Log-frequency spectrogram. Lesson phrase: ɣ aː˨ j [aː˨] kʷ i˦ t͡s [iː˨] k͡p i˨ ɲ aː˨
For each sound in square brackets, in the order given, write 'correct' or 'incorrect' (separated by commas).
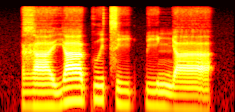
incorrect, correct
